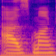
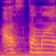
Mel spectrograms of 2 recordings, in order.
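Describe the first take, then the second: First: The middle is said with a 'z' sound. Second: The middle is said with an 's-th' sound. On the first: The speaker calls it right. "आजमा कहना है" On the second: The speaker calls it wrong. "इसमें हम अस्थमा नहीं कहना है"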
